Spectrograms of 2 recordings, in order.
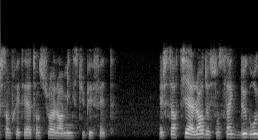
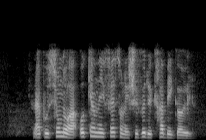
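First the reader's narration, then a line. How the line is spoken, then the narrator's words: Stern tone. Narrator (French): dit-elle d'un ton sévère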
